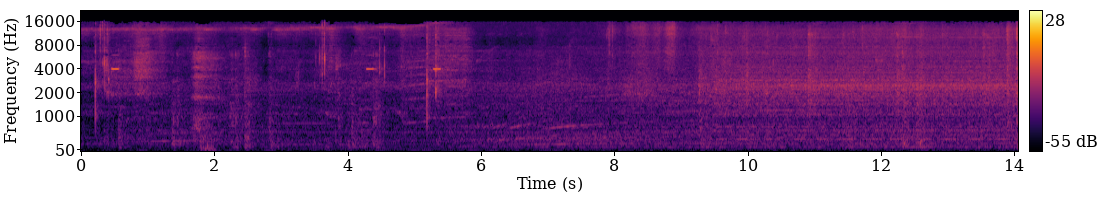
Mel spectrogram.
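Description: Colour photocopier making a copy: a few clicks early on, then its motors whir up about halfway through and settle into a steady running noise that grows fuller toward the end.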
